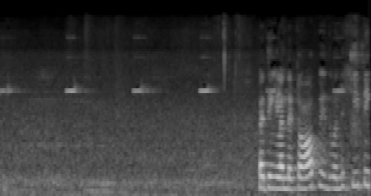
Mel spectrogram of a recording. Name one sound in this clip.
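An oven beeps with short high tones about once a second.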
